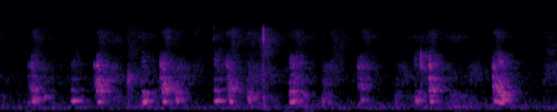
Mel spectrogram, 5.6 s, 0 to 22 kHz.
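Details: Newborn Labrador Retriever puppies, seven born May 24, 2021, with their mother Belle in an indoor puppy cam; soft repeated whimpering squeaks, roughly one and a half per second, irregular in rhythm.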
